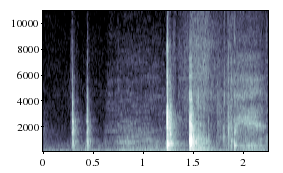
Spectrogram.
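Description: A few light clicks and taps with a soft rustle as a sheet of patterned paper is turned around and repositioned on a plastic scoring board, a bone folder in hand.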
